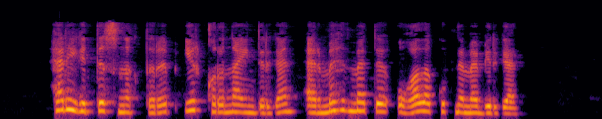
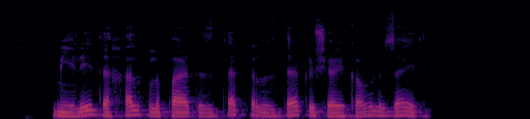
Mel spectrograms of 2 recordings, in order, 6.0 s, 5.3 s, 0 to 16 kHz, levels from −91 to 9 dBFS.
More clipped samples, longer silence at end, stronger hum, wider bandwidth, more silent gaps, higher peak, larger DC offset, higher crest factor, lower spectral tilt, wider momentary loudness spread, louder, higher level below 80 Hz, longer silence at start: neither; second, 0.85 s vs 1 s; neither; second, 8.2 kHz vs 11 kHz; neither; first, 0 dBFS vs -30 dBFS; neither; about the same, 16 dB vs 18 dB; second, -5.5 dB/octave vs -7 dB/octave; first, 9 LU vs 6 LU; first, -17 LUFS vs -49 LUFS; first, -62 dBFS vs -74 dBFS; about the same, 0.55 s vs 0.55 s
